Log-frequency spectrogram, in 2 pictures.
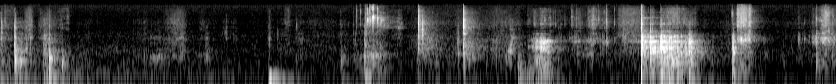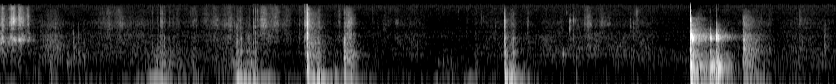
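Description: Clicks, knocks and rustles of kitchen handling: a plastic blender jug taken off its motor base and paper liners set into a metal muffin tin. The loudest is a longer clattering rustle about six to seven seconds in, with a sharp knock near the end.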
